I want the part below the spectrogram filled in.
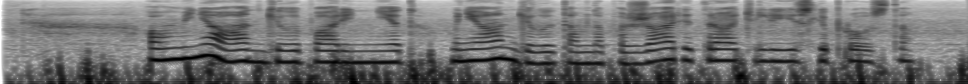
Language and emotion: Russian, sad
